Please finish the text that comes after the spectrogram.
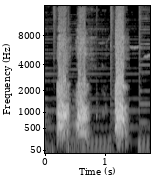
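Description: Three loud dog barks, two in quick succession followed by a brief pause and a third, with faint low background hum and no talking.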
